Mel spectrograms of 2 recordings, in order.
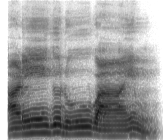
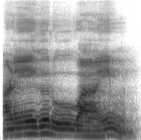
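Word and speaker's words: अणेगरूवाइं: इह लोइयाइम, इह लोइयाइम, इह लोइयाइम, पर लोइयाइम, पर लोइयाइम, भीमाइम, भीमाइम, अणेगरुवाइम, रा में बड़ी ऊ की मात्रा है, अणेगरुवाइम, अवि, अवि, सुब्भी, आधा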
